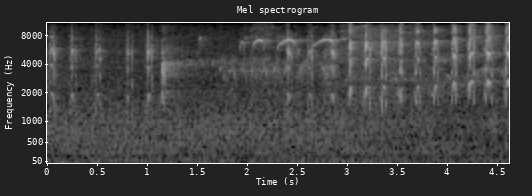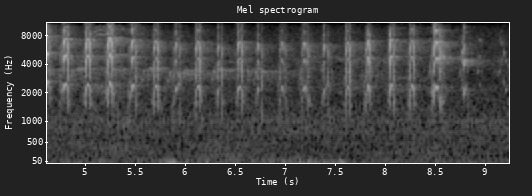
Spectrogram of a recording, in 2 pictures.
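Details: Great spotted woodpeckers, after three weeks of feeding nestlings that are nearly ready to fledge, give rapid, sharp, high chattering notes about twice a second, building into a continuous insistent series, with a few whistled notes early on.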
